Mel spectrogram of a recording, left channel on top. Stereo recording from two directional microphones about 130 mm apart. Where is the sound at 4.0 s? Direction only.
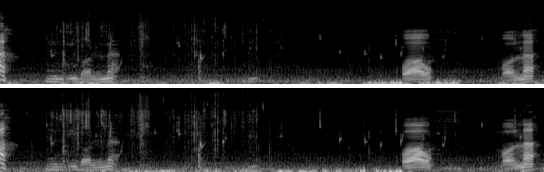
15° left (ahead or behind).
